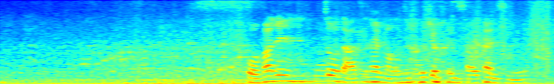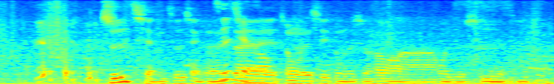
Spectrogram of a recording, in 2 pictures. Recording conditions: busy venue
